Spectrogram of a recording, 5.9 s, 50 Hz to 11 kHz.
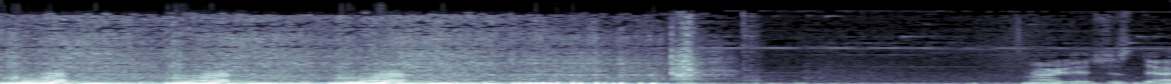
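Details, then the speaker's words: Mini buggy crosskart engine (redline 15,000 rpm) on its first start, cold; three quick blips to only about 3,000–4,000 rpm rise and fall cleanly without misses, then it dies on its own. Normal cold revving. "That was a pretty good start. And that sounded really good. I wasn't revving it very high because it is cold."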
